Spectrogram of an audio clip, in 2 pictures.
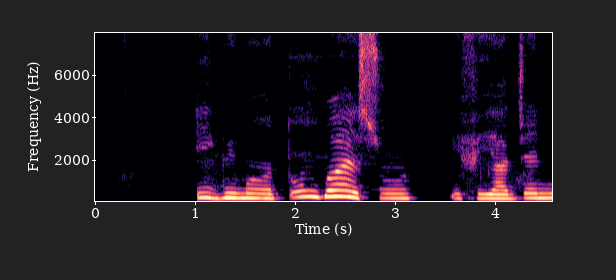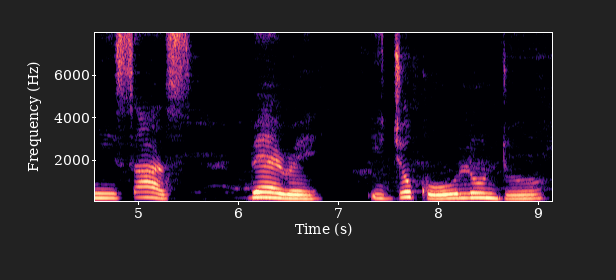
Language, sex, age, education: Yoruba, female, 30-45, tertiary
